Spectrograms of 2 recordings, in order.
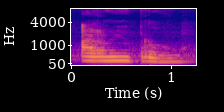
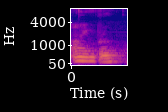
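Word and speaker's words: Irn-Bru: It's IRNBRU, iron brew. That's how you say it, iron brew.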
